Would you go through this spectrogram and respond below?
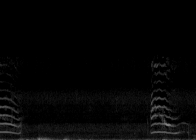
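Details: Kitten meowing indoors: two short, high, slightly falling meows, one at the start and one about three seconds later, with soft handling thumps and low room noise between them.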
